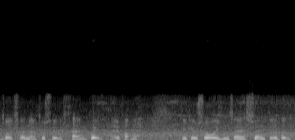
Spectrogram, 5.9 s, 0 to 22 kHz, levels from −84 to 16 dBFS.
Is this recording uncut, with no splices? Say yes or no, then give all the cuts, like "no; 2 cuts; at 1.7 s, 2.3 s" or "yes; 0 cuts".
yes; 0 cuts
